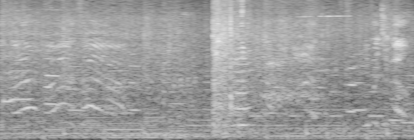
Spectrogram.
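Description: Voices and background music over street traffic, with a short loud burst of noise about two seconds in.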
